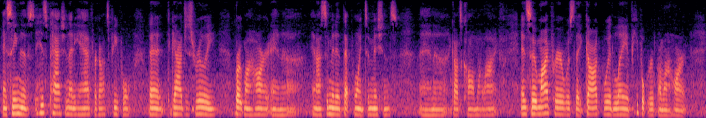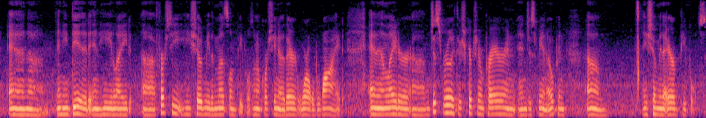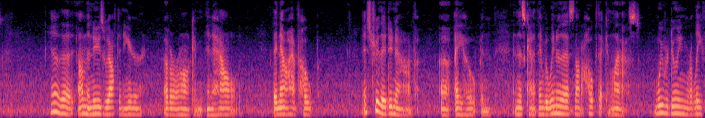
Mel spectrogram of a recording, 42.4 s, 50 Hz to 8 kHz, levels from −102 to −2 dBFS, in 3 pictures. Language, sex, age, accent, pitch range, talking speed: English, female, 30-49, American, 145-160 Hz, 205 wpm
